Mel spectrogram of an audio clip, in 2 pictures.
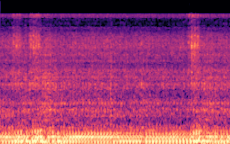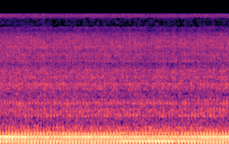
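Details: Motorcycle single-cylinder engine that starts hard because a sunken valve leaks compression: steady idle with a dull, slightly uneven chuff over street noise; the valve no longer seals.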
